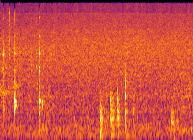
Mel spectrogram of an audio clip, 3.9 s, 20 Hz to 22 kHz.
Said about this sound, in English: I'm going to keep on cooking this ground beef for about 7 or 8 minutes until it's fully cooked and brown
